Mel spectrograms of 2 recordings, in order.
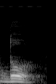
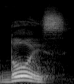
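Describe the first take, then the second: First: Only the first part of the word is said. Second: The whole word is said, with its final sound. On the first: The speaker calls it right. "a gente costuma pegar só o do" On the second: The speaker calls it wrong. "em vez de falar dois"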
